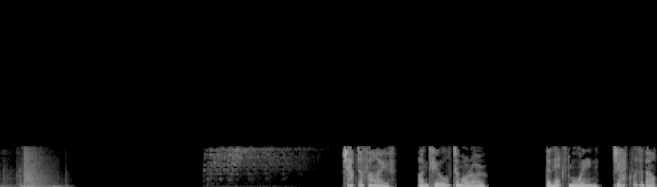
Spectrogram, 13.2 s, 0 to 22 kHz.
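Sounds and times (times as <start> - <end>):
door slamming shut with a heavy bang: 0.0 - 1.4
speech: 6.9 - 9.8, 10.9 - 13.1.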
